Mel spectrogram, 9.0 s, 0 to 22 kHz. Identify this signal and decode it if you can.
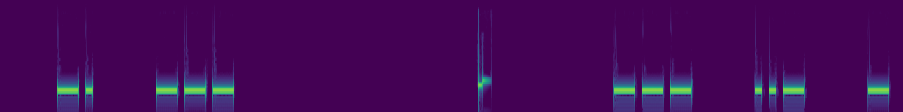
Morse code, heard as a keyed tone, about 17 wpm, spaced as for 10 wpm, 700 Hz. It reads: NO OUT
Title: 3x Character Spacing - Top 200 Words - 17wpm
